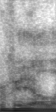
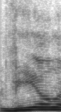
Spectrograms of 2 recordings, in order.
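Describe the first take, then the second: First: "Veil" said as VALE, rhyming with sail; alternate pronunciation. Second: "Veil" said as VEEL, rhyming with feel; alternate pronunciation. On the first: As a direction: say "Veil" with an ay vowel. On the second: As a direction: say "Veil" with a long ee vowel. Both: Shown as a demonstration. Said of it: "Is it Veil or Veil?".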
